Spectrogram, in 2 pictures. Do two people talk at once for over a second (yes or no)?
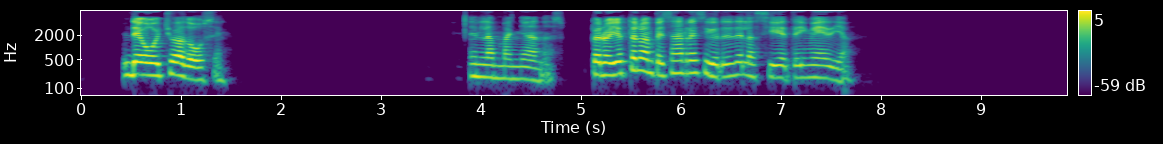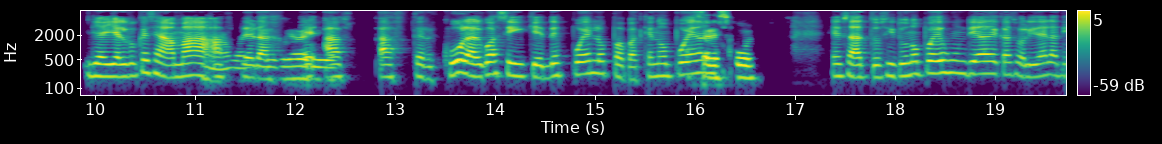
yes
